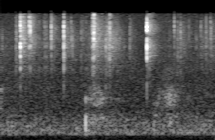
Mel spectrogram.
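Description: A few faint, short clicks and light rustles, about one every half second or so, over a quiet room.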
